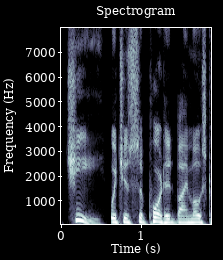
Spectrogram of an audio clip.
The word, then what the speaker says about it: Qi: The most common standard is Qi, pronounced Qi, which is supported by most modern smartphones, wireless earbuds, and even electric toothbrushes.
